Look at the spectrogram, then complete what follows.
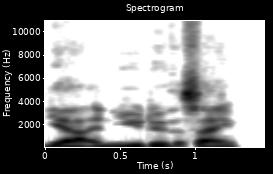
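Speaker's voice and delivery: mock irritated, angry, pissed-off delivery. Retelling a driver's parting reply to a police officer: imitating an angry retort. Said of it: "she was fucking pissed".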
